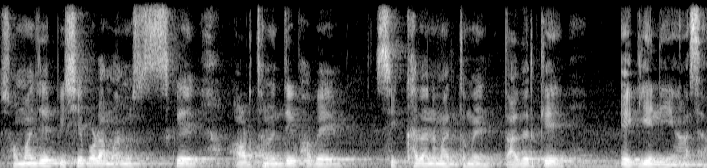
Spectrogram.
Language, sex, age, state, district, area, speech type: Bengali, male, 45-60, West Bengal, Purulia, urban, spontaneous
